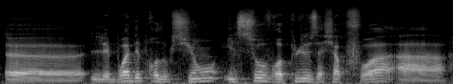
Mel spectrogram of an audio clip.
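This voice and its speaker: A Spanish man in his thirties speaking French with a Spanish accent, answering interview questions as a guest actor, animated and restarting phrases. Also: medium pitch, slow, clear, resonant tone. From Spain.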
